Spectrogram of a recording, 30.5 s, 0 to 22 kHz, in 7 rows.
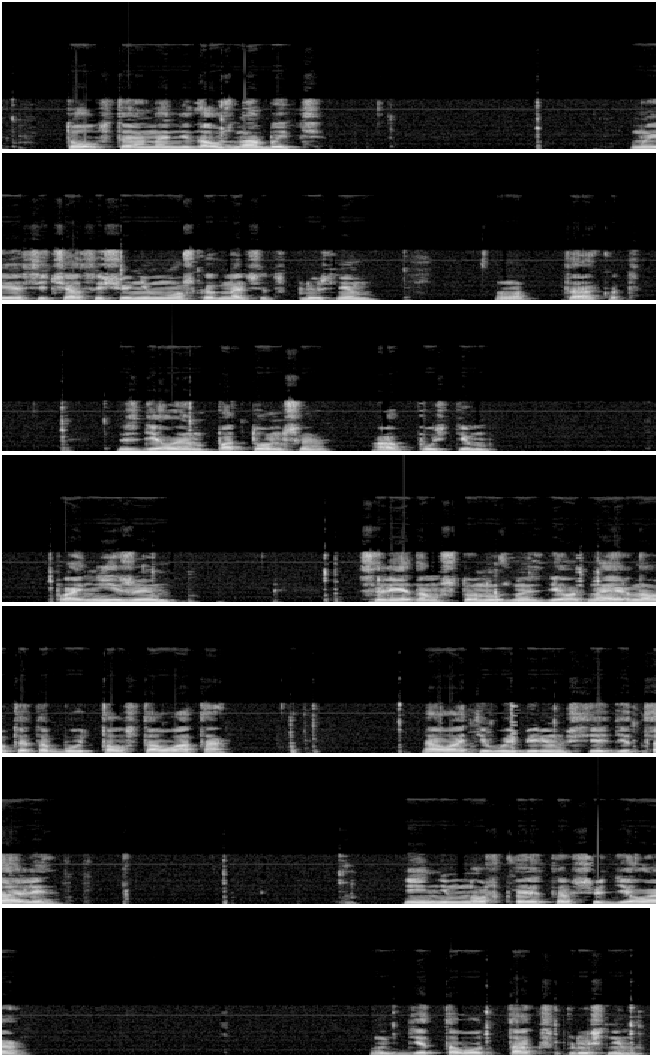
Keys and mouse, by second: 1.6-3.7 drag, 5.2-9.2 drag, 10.2-13.6 drag, 14.3-15.5 middle drag, 17.1 click, 19.8 middle click, 20.7 shift+click, 21.3 middle click, 22.3 shift+click, 23.5 middle click, 25.2-29.6 drag, 30.1 middle click.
